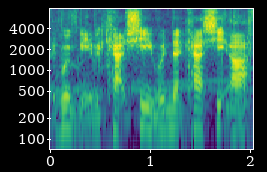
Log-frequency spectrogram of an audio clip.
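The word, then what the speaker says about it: Cait Sith: I said it wouldn't be a cat she, wouldn't it? Cat she. I've forgotten how to pronounce it.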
